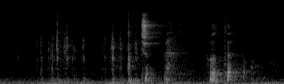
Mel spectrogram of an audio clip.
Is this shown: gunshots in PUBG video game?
no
